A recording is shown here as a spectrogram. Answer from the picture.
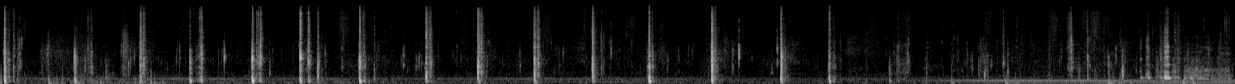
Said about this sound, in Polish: a woda zamarzła, więc niektóre konie próbują do tej wody się dostać i ona też by chciała polizać lodu, się trochę napić. Jak spojrzymy, to ona nie uderza tak płaskim kopytem głupio, tylko stara się celować kantem, żeby rozbić ten lód.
